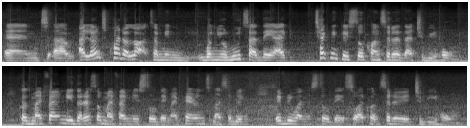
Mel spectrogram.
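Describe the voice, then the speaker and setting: A woman in her thirties, raised in South Africa, answering interview questions with candid, animated storytelling. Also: on the low side, brisk, slight background noise, rough recording. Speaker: nail salon owner.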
